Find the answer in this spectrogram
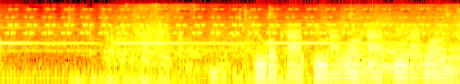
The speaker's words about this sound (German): Ja, das stimmt. Aber es piepst da. Ja, du musst hingehen, dass es aufhört.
